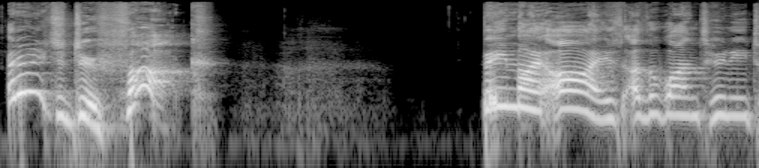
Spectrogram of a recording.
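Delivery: furious refusal; indignant. Real, not acted. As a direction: snap back in real anger. Angry retort to the volunteer.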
